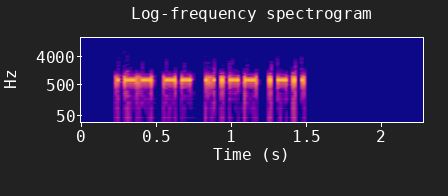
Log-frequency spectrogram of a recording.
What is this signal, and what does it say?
Morse code, heard as a keyed tone, about 44 wpm, 700 Hz. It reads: WM3L
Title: USA Call Signs - 4 Characters - 45wpm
